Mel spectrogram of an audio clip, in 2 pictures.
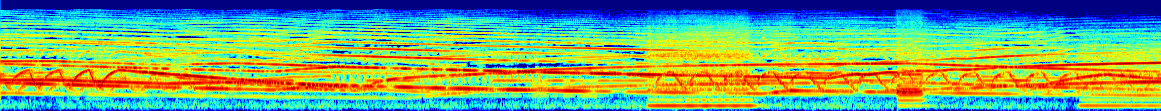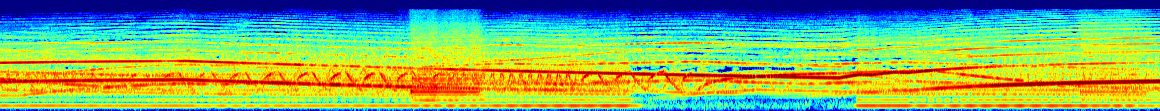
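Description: Several fire apparatus sirens sound together as a funeral salute, in overlapping rising and falling wails broken by fast yelps. A low air horn joins in long blasts several times, the longest about seven seconds.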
